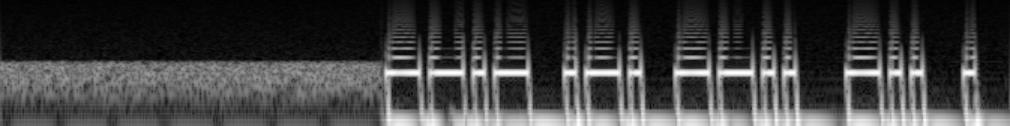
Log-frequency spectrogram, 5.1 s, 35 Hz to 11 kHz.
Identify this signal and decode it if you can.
Morse code, heard as a keyed tone, about 23 wpm, 400 Hz. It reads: QRZ DE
